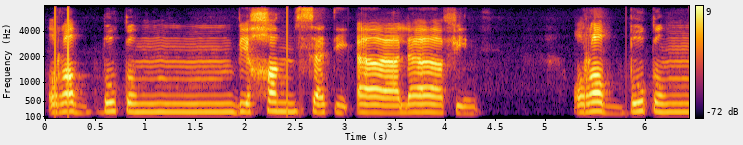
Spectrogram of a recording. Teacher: इख्फा शफवी, इख्फा ہم کیونکہ ہم اس کی آواز کو چھپا رہے ہیں اور ہلکا سا خفیف سا گنگنا کر رہے ہیں، غنہ ہو رہا ہے اور ہونٹوں کا استعمال ہو رہا ہے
